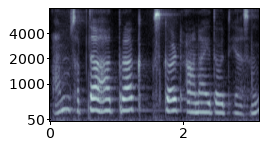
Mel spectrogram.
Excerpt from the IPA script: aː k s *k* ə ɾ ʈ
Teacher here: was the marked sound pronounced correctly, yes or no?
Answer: yes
